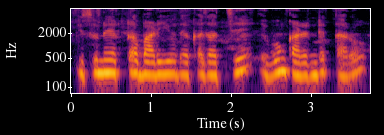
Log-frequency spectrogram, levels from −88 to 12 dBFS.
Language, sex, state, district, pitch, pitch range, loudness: Bengali, female, West Bengal, Cooch Behar, 210 Hz, 200-225 Hz, -15 LUFS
